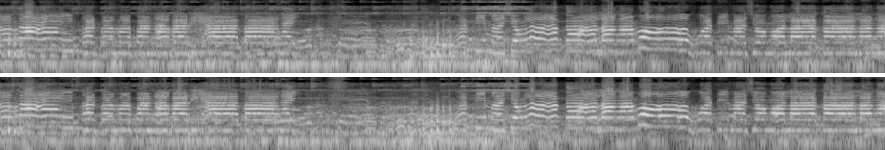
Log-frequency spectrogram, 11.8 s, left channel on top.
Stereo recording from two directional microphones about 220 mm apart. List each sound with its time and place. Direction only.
0.0 s music: 5° right (ahead or behind)
6.1 s music: centre (ahead or behind)
8.3 s music: 15° right (ahead or behind)
8.8 s a sound: 5° right (ahead or behind)
9.4 s a sound: 15° right (ahead or behind)
10.4 s music: 15° right (ahead or behind)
